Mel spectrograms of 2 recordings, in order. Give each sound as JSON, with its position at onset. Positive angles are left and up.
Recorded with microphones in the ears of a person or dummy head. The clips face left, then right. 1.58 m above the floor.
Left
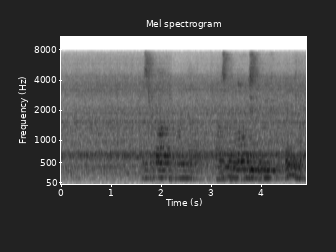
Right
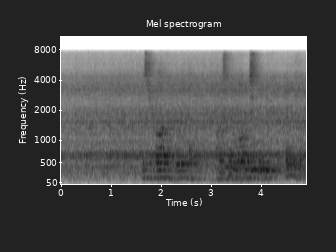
{"t": 1.6, "sound": "a man speaking", "side_deg": 5, "distance_m": 1.1}
{"t": 3.2, "sound": "a man speaking", "side_deg": 50, "distance_m": 0.6}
